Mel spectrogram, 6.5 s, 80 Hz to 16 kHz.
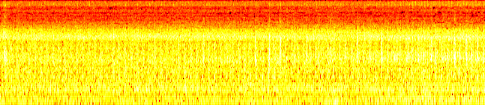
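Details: Toyota Avanza 3SZ engine at steady idle: light, fairly quick ticking knock riding on top, about three per second; engine knocking, source undetermined.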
